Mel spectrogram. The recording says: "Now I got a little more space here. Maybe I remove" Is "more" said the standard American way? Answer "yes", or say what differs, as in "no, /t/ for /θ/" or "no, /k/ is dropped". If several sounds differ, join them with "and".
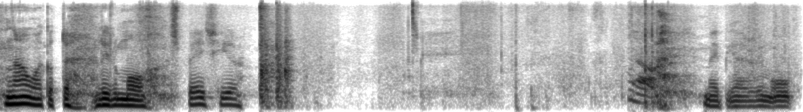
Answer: no, /l/ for /ɹ/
